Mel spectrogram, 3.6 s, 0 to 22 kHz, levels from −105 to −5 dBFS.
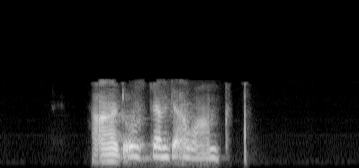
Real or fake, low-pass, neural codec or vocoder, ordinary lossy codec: fake; 3.6 kHz; autoencoder, 22.05 kHz, a latent of 192 numbers a frame, VITS, trained on one speaker; MP3, 32 kbps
